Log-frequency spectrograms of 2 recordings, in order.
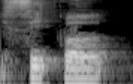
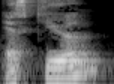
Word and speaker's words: SQL: the difference between a sequel and no sequel so someone is pronounced like a sequel SQL or you may pronounce like sequel okay so in this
